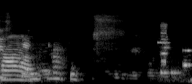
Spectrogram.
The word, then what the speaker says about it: tenterhooks: We don't pronounce. It is tender hooks.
